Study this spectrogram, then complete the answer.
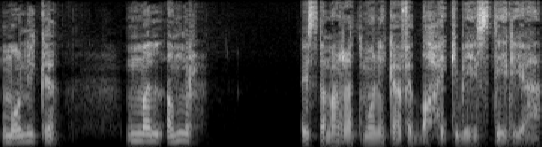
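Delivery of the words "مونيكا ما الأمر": very high-pitched, frightened, fearful voice. Speaking to a woman who keeps laughing hysterically, fearful. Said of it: "سألتها باولا بخوف".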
